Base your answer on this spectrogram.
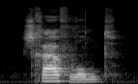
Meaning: skin abrasion, excoriation
- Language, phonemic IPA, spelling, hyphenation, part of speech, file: Dutch, /ˈsxafwɔnt/, schaafwond, schaaf‧wond, noun, Nl-schaafwond.ogg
